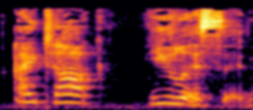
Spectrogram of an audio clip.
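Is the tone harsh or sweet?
sweet. It is said in a sweet, cute tone.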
